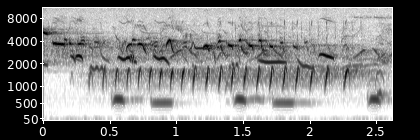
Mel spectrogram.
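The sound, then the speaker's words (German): Several songbirds sing at once in a dense spring chorus in Germany, one bird's rapid trill of repeated notes layered over high whistles and short warbled phrases, steady throughout. “Das große Vogelorchester ist in voller Besetzung.”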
